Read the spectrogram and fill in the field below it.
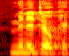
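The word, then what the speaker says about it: Minidoka: We had people from state communications, Nampa, Hawaii County, Minadoka County, which yes, I pronounced Minadoka right.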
